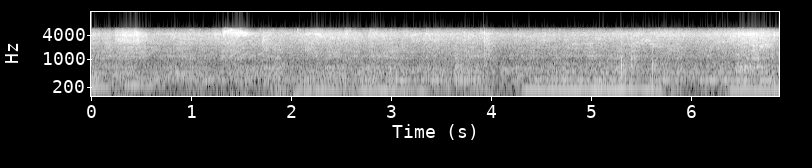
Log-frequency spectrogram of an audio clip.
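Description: Steady hissing room noise with a low hum that comes and goes, and a couple of brief rustling sounds in the first second and a half.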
